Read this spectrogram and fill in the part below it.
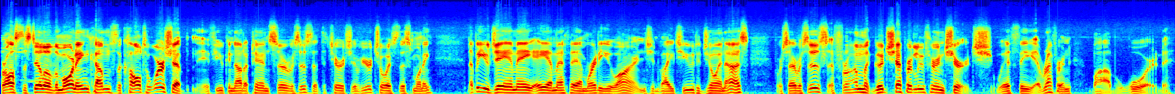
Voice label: Church broadcast open; WJMA; Here's the beginning to the long running Sunday morning church broadcast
